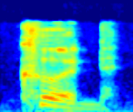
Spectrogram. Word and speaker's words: could: word could all right instead of saying an o sound and saying could the word is C could try that please could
